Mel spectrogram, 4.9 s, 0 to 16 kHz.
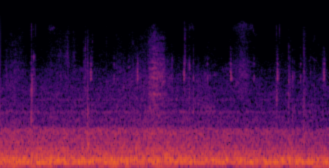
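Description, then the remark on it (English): Steady, low rumble of cars on State Highway 10 toward Doubtless Bay and the Bay of Islands, a continuous wash of road noise at even loudness with faint hissy swells from passing traffic, no voices. “You turn where that, now where these cars are going.”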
